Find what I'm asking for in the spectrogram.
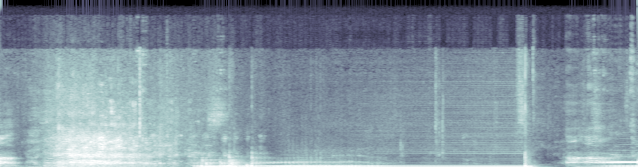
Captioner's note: laughter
